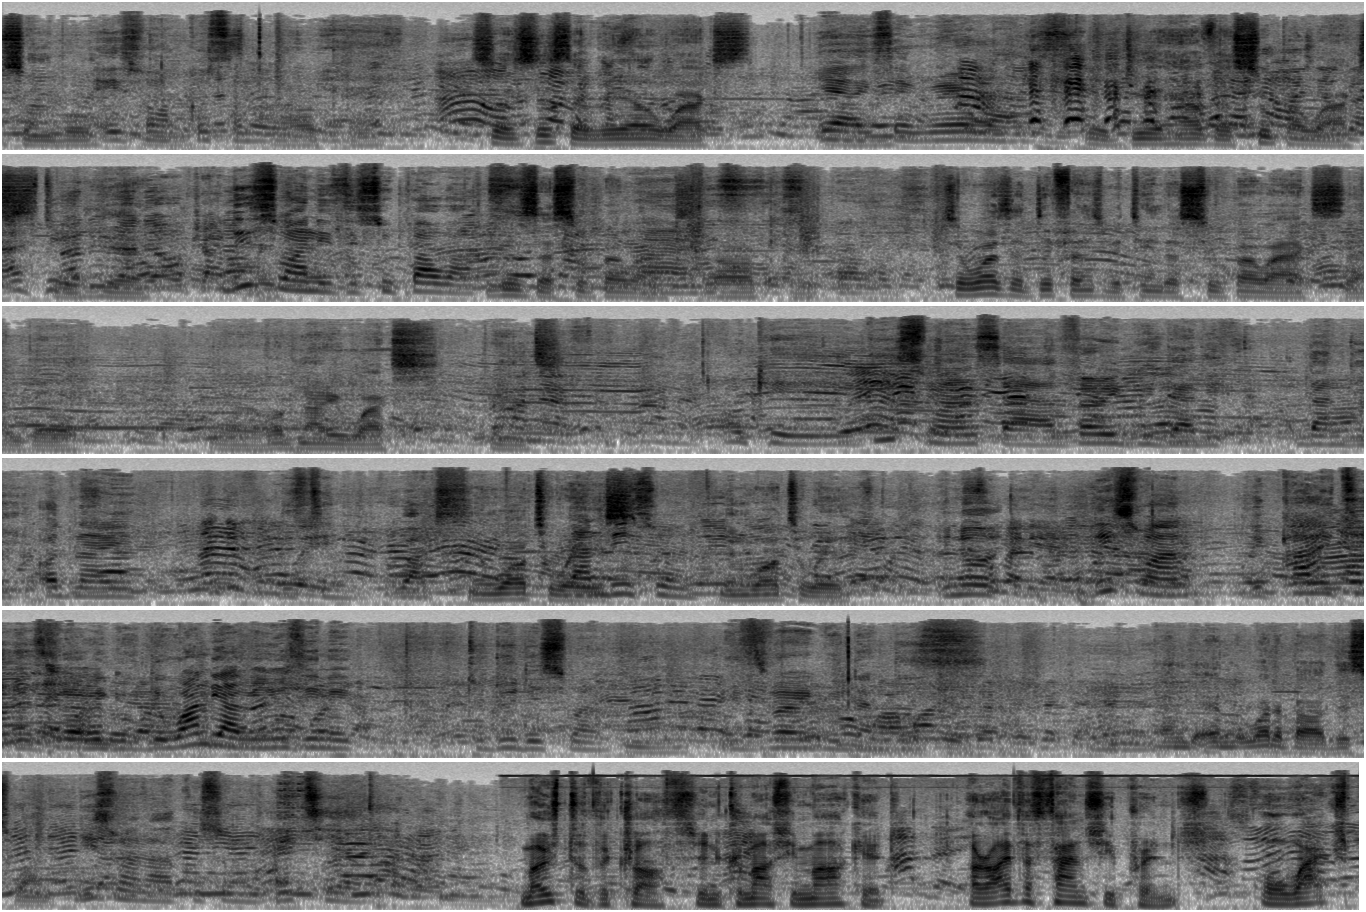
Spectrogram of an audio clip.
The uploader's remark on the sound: goes to the market in Kumasi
